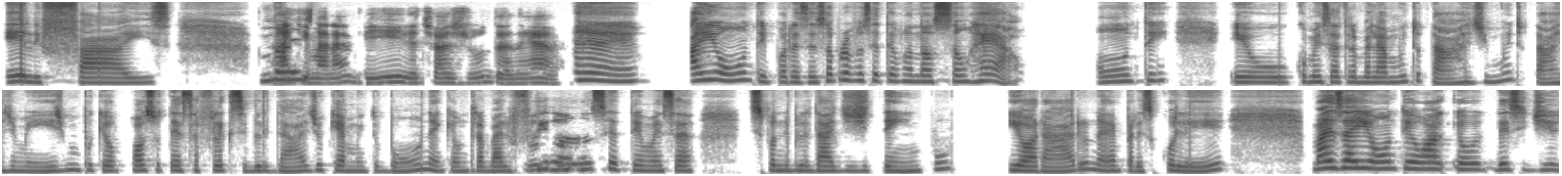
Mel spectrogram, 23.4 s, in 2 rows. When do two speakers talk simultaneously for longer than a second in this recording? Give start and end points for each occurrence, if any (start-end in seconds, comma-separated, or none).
none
